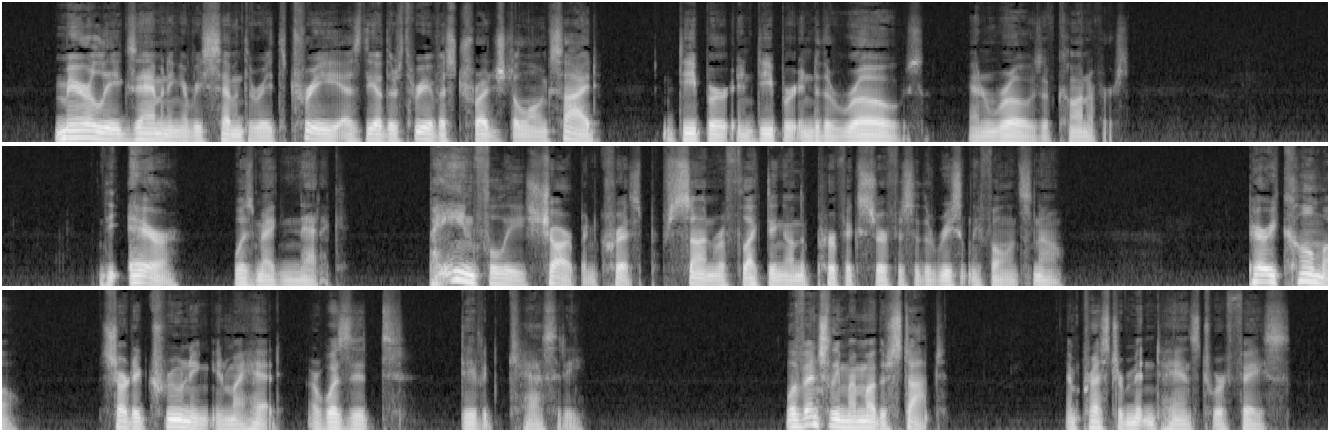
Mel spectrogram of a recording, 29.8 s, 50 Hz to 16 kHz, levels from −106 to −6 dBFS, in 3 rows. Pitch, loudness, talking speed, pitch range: 90 Hz, -23 LUFS, 140 wpm, 85-105 Hz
